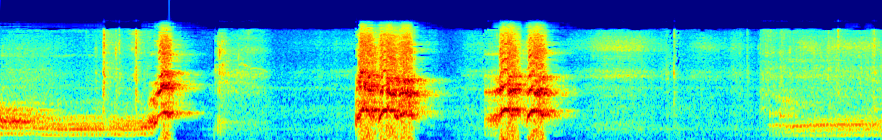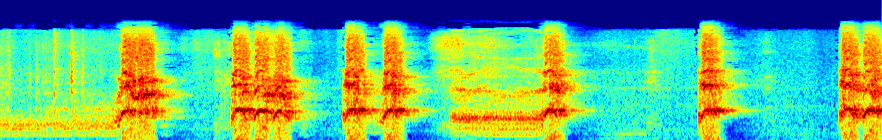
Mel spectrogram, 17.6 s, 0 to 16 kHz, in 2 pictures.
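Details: A dog barks in sharp, irregular bursts, some single and some in quick pairs, with growling between barks, reacting to the noise of a PS3 ejecting a disc.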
